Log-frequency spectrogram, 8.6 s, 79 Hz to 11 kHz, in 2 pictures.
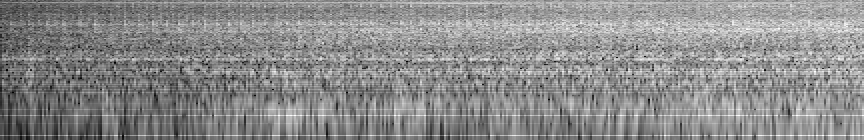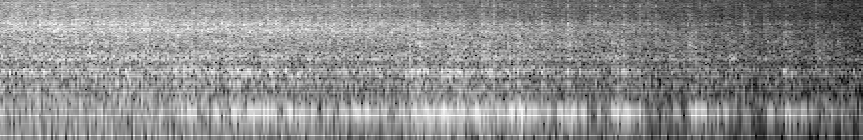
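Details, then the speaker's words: Electric-converted BMW 320i on its rear wheels: rapid, uneven banging and grinding over drivetrain hum when regen slows the motor, as the slot in the splines of the motor-to-transmission adapter bangs; driveline backlash under regenerative braking. "You hear the banging when I bring the regen in because the motor"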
